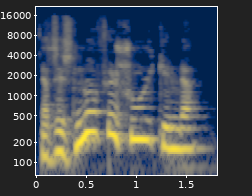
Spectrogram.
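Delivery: high-pitched know-it-all objection; contradicting. A narrator's reading. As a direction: shut the little one out, high and insistent. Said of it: "widersprach Clara".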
